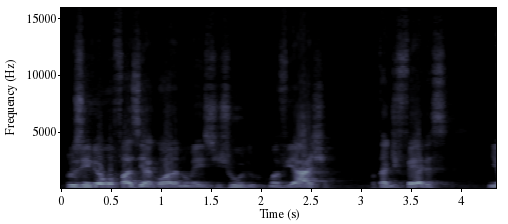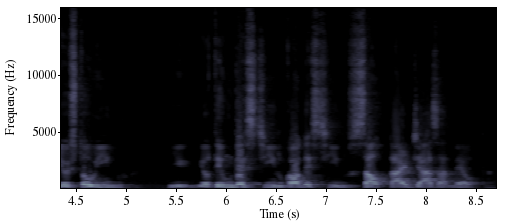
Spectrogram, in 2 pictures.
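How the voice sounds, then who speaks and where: A man with a Brazilian accent from Mato Grosso, talking through a podcast in a slightly high voice. He stumbles and restarts often and mimics heartbeats with sounds. He is recorded in a warm room with no air conditioning. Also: lively intonation, brisk. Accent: Brazilian Portuguese, Mato Grosso. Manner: hesitant, many restarts and repeated words. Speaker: podcast host. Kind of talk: casual podcast chat.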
